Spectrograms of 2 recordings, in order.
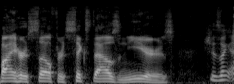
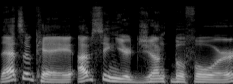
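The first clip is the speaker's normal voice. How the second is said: put-on suggestive, flirty, wink-and-nudge tone. Retelling a character's reply in an episode: imitating a suggestive wink-and-nudge line. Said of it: "you said it with, like, a wink and a nudge".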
